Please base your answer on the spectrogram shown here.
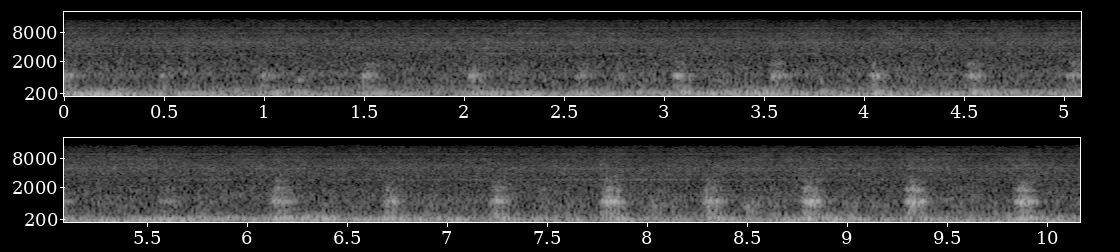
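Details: Franklin, the English Cream Golden Retriever puppy, breathes in short puffed pants, faint at first and growing louder and clearer after six seconds, over a continuous low drone.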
